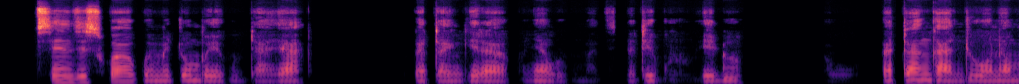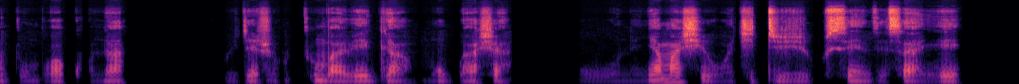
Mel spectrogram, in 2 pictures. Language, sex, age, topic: Ndau, male, 25-35, health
